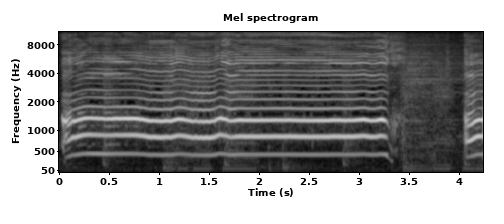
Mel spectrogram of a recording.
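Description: A man singing one long, high note at full voice, held steady with a slight waver, then breaking off about three seconds in. The note strains his throat.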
